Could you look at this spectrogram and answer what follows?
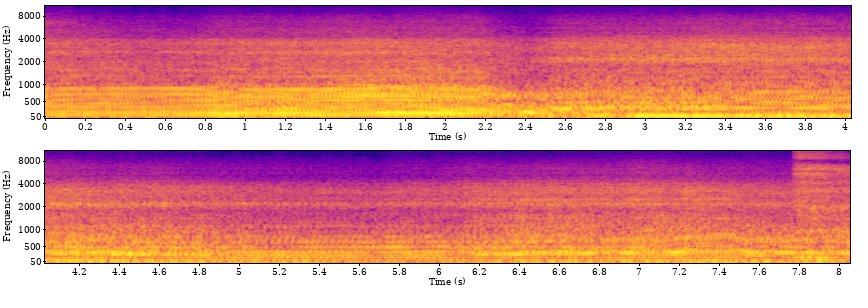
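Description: A car accelerates hard down a drag strip at a street-legal drag event, a loud engine roar climbing in pitch and then fading into a lower drone as the car pulls away, with no talk.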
